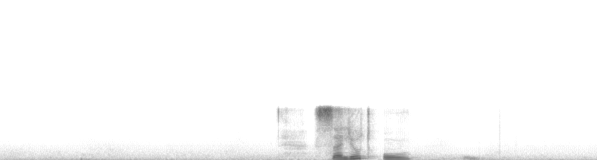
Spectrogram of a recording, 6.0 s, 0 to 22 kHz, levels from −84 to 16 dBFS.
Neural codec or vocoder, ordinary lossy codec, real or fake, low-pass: codec, 16 kHz, 1 kbps, X-Codec, WavLM features, trained on Multilingual LibriSpeech; none; fake; 7.2 kHz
